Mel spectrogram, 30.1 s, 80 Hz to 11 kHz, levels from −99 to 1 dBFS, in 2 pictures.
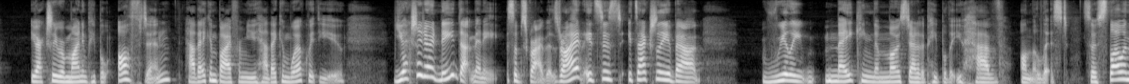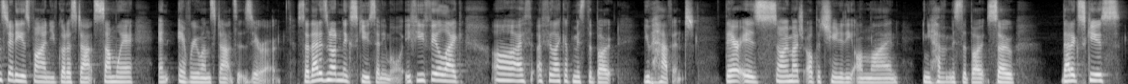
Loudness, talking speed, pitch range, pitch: -15 LUFS, 195 wpm, 175-220 Hz, 190 Hz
